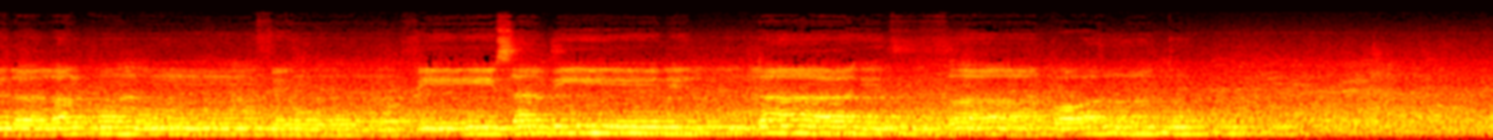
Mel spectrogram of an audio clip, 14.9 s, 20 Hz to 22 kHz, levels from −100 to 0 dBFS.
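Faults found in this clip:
No audible faults found.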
